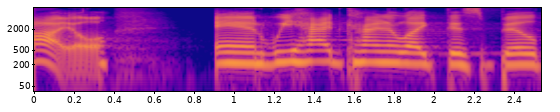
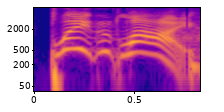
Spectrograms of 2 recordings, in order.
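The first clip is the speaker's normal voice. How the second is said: mock outrage; 7 semitones higher than usual. Real, not acted.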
